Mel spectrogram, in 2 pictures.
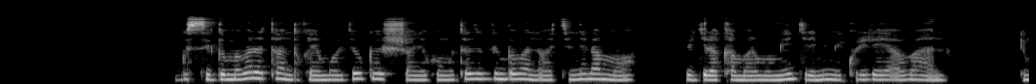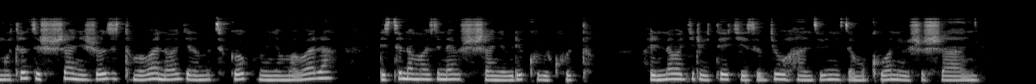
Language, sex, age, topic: Kinyarwanda, female, 18-24, education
